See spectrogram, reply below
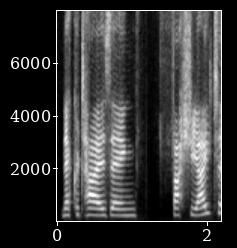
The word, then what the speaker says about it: necrotizing fasciitis: I remember we had there was a case of, oh, I can never say this right, necrotizing fasciitis. Is that how you say right.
